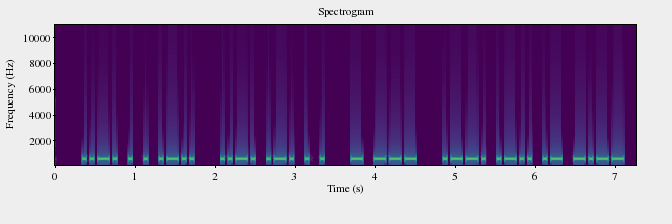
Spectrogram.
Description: Morse code, heard as a keyed tone, about 25 wpm, 600 Hz. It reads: FEEL FREE TO PLAY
